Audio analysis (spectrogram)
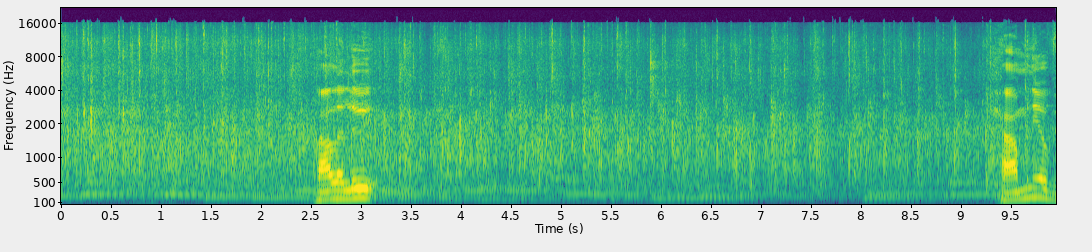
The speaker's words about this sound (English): Come on, let's give God a big clap offering tonight.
